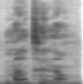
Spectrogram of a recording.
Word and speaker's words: maintenant: Attention to the pronunciation of the word now in French, that is. Maintenant.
